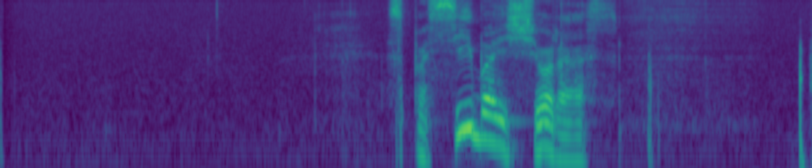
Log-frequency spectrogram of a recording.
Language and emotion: Russian, positive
